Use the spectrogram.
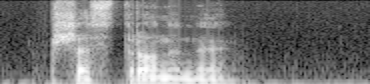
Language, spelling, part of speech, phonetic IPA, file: Polish, przestronny, adjective, [pʃɛˈstrɔ̃nːɨ], Pl-przestronny.ogg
